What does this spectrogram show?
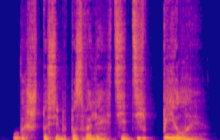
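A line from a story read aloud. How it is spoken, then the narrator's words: Shouting. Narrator (Russian): Закричала Эстель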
